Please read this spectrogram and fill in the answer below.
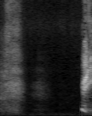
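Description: A sharp sneeze, a short quiet gap, then the start of another sneeze; ordinary sneezing.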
